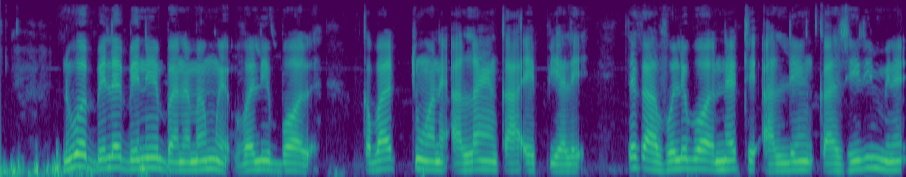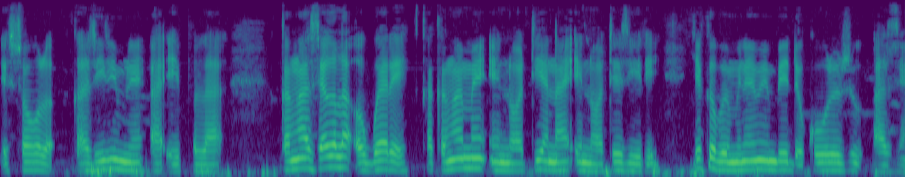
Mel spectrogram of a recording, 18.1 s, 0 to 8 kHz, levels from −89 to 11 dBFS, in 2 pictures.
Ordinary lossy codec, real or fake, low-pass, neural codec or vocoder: MP3, 64 kbps; real; 7.2 kHz; none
